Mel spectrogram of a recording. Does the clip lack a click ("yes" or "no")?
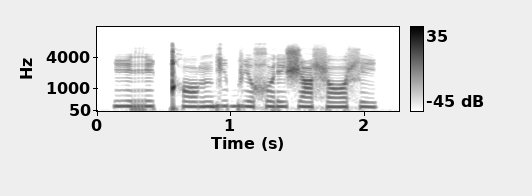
no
